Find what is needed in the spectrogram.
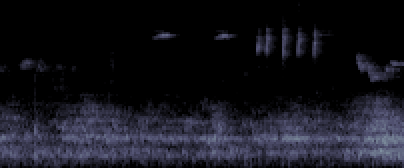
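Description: Small birds chirping outdoors: two short high whistles, then a quick run of chirps and a falling call near the end, over steady background noise.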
